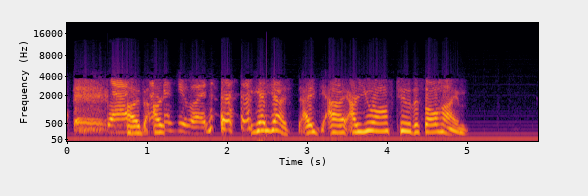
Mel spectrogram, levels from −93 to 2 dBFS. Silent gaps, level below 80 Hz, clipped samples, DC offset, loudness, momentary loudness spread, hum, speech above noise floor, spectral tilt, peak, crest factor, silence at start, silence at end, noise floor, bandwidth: none; -44 dBFS; under 0.1%; under 0.1%; -18 LUFS; 7 LU; none; 26 dB; -7.5 dB/octave; -4 dBFS; 14 dB; 0.1 s; 0.9 s; -44 dBFS; 5 kHz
